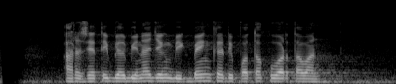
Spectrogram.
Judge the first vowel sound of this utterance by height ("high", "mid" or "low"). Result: low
